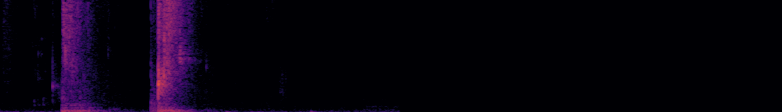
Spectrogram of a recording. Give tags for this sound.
liquid; splash; water

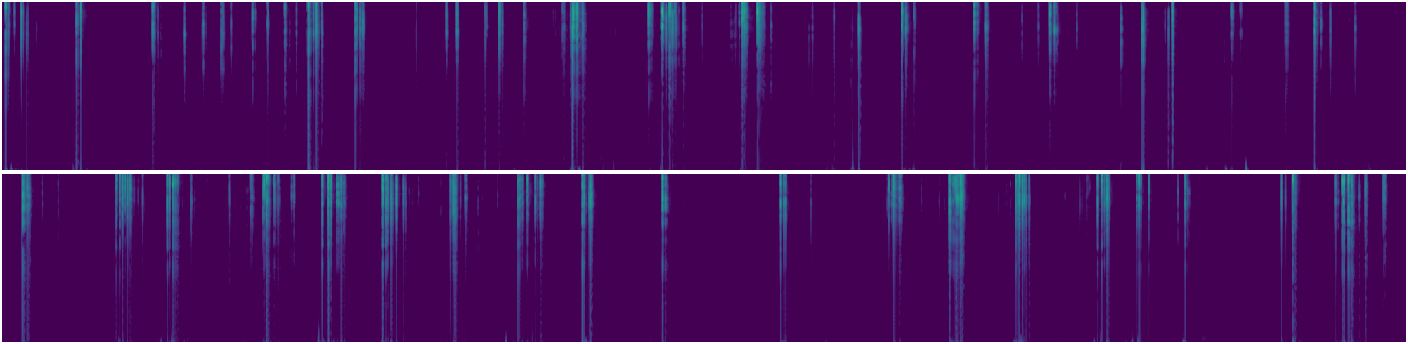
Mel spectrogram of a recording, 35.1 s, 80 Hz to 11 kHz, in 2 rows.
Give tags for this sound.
clicks; glass; marble; marbles; onesoundperday2018

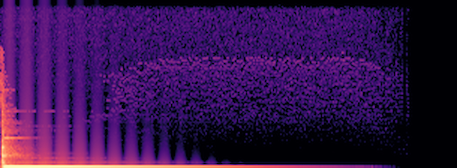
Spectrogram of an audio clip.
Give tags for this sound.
bell; celesta; chimes; keyboard

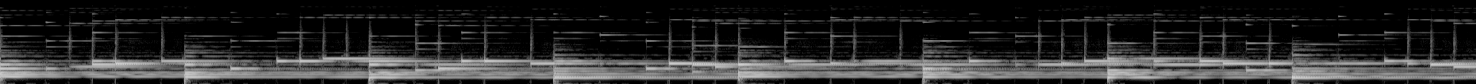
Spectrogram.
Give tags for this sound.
130bpm; 8bar; bell; celeste; childhood; electronic; glass; loop; loops; music; nostalgic; vibraphone

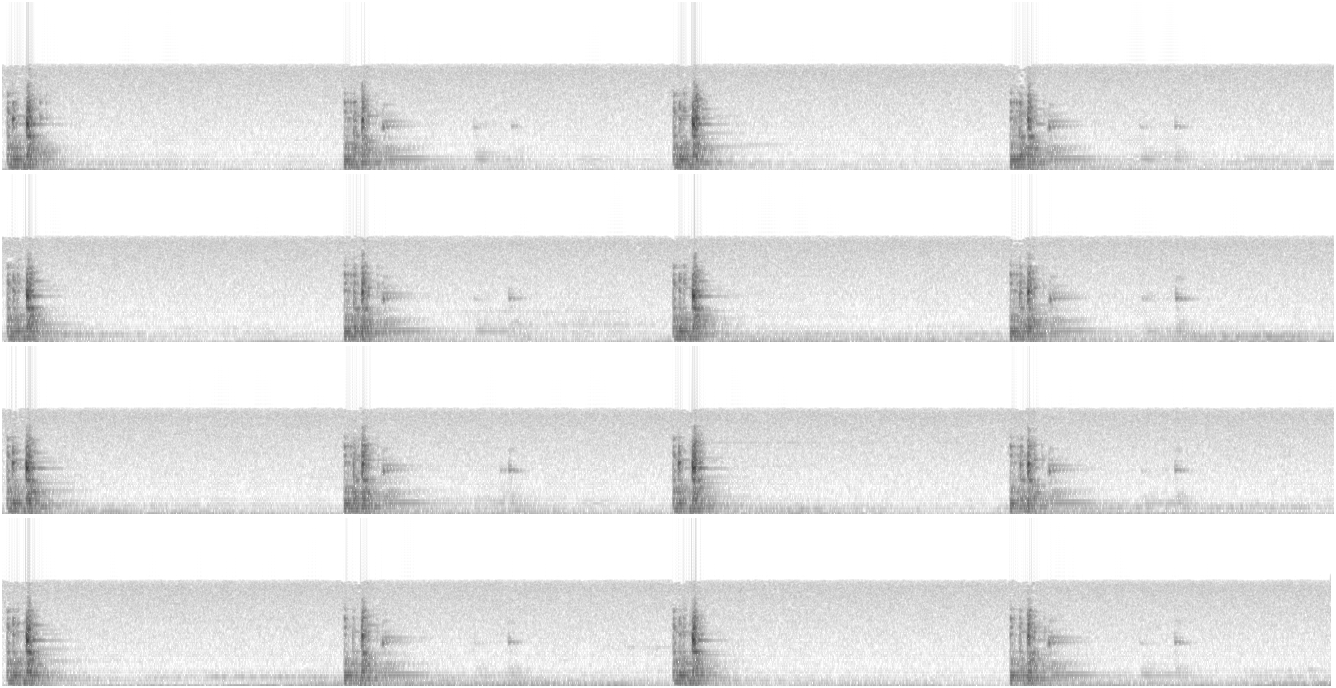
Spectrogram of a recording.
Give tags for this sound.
slow; tick; slowed; ticking; clockwork; clock; tick-tock

